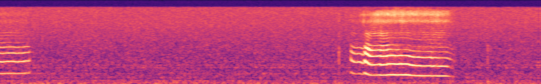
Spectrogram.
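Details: Domestic cat in deepest sleep, snoring, filmed on an iPhone: a brief tonal cry at the start, then after a quiet pause a longer, drawn-out wailing note that slowly falls in pitch, over a low steady hum.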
